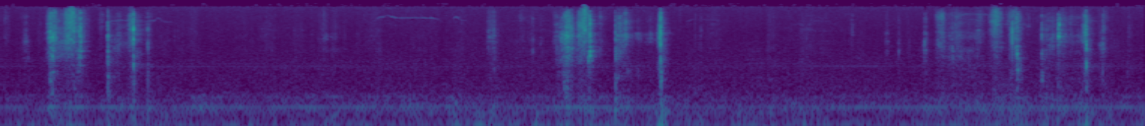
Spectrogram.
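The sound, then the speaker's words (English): A hand of playing cards being handled and tidied during a card game: crisp papery riffles and flicks come in a few short clusters, separated by quiet stretches, with no talking. “Just going to tidy the hand up a bit, less spreading out these cards a bit.”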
